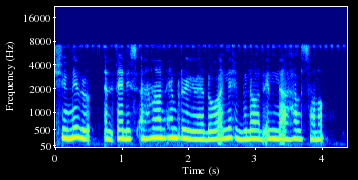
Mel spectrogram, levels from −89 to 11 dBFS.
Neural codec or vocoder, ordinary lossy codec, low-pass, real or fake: codec, 16 kHz, 2 kbps, FunCodec, trained on LibriTTS, 25 frames a second; none; 7.2 kHz; fake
